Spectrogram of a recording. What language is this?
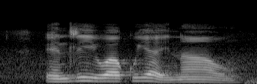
Tsonga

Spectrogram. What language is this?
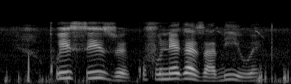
Xhosa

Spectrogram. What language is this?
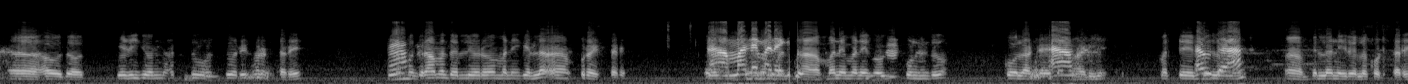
Kannada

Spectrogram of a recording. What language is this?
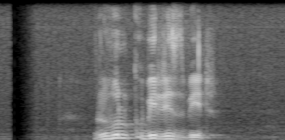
Bangla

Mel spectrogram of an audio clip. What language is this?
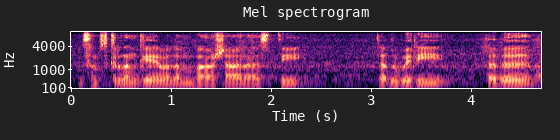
Sanskrit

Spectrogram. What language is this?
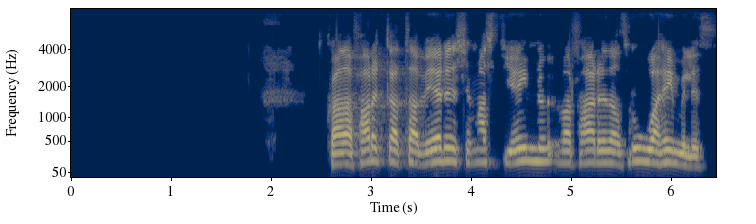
Icelandic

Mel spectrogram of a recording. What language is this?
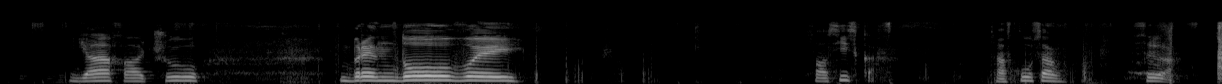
Russian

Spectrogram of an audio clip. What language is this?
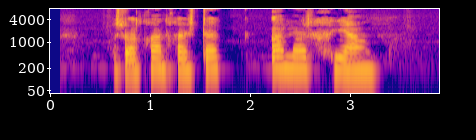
Pashto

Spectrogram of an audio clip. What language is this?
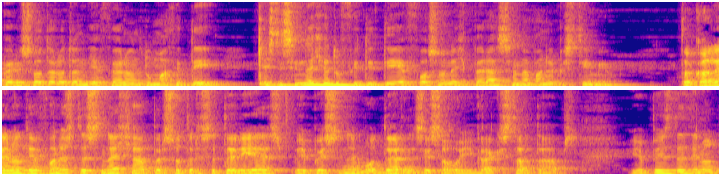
Greek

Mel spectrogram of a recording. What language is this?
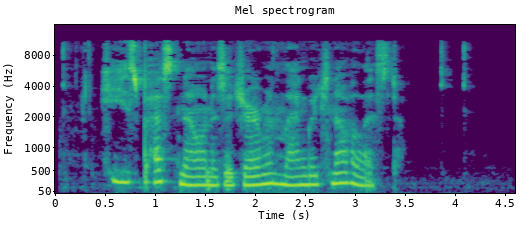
English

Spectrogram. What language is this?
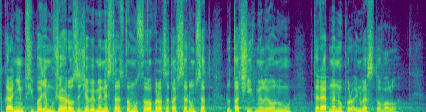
Czech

